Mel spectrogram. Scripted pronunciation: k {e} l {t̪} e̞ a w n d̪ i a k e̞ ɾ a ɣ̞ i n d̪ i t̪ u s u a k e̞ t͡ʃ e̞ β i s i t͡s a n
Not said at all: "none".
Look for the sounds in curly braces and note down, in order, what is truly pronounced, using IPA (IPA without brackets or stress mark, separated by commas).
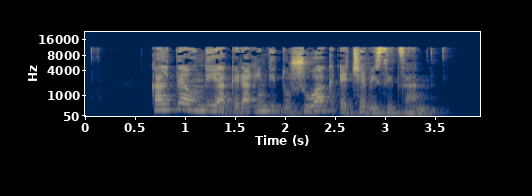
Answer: a, t̪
